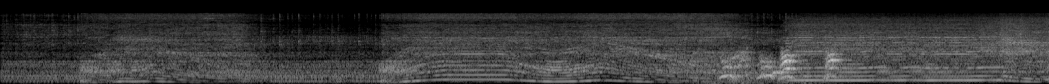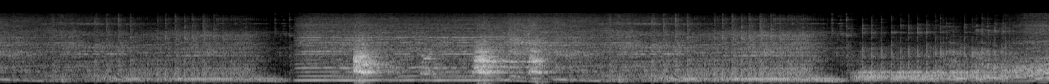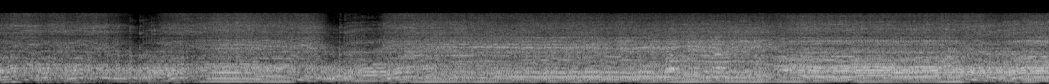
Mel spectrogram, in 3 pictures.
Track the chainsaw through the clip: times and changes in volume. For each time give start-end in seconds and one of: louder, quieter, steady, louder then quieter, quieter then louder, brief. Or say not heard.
0.0-31.4 louder.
